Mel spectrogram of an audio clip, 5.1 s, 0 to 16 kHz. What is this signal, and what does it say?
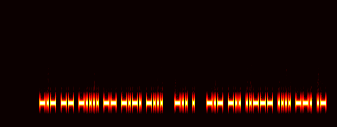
Morse code, heard as a keyed tone, about 42 wpm, 700 Hz. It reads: KM6MCB DE KD2HGA
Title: USA Callsign DE Callsign 45wpm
